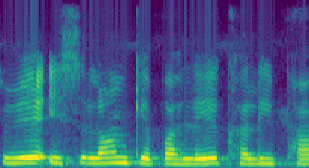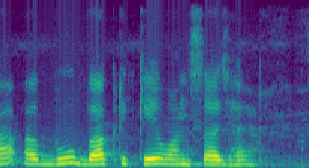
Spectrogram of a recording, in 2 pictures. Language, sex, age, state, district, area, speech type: Hindi, female, 60+, Bihar, Madhepura, urban, read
